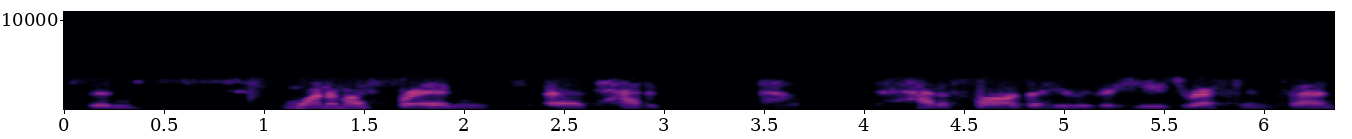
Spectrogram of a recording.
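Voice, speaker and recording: Her voice fairly low and her intonation fairly even, a woman speaks with a British accent. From UK. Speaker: former professional wrestler. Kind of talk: interview.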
